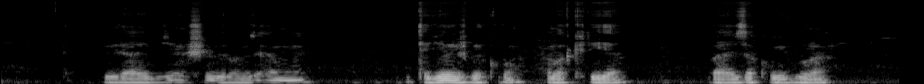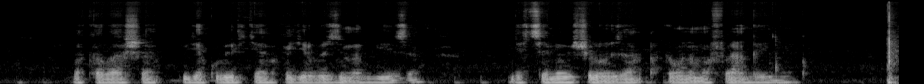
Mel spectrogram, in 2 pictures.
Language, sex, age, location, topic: Kinyarwanda, male, 25-35, Huye, agriculture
